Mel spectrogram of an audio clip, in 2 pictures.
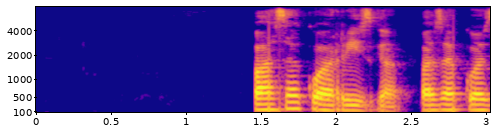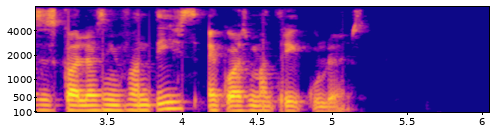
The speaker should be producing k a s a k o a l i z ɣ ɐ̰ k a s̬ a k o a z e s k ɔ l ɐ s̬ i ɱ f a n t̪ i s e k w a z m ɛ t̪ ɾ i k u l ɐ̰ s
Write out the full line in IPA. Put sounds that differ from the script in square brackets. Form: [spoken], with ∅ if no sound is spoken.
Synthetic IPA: [p] a s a k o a [r] i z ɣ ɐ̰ [p] a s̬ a k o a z e s k ɔ l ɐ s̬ i ɱ f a n t̪ i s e k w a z m [a] t̪ ɾ i k u l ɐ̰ s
